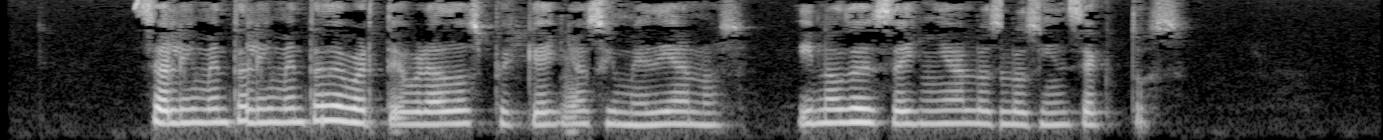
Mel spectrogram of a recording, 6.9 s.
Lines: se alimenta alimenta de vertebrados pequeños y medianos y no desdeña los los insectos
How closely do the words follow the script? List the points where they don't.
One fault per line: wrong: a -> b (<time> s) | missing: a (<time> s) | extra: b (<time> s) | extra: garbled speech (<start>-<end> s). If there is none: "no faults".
no faults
